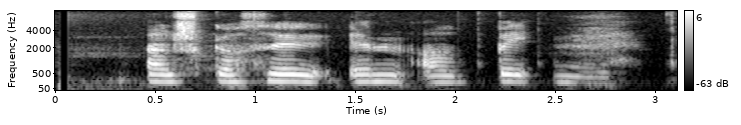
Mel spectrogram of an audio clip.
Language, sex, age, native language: Icelandic, male, 8, Icelandic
